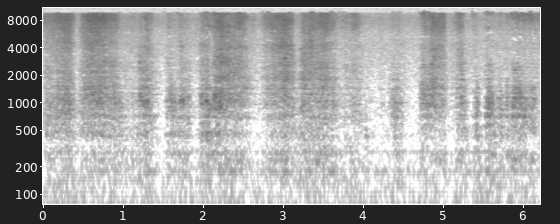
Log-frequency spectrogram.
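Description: Faint scratching of a 4B graphite pencil sketching on drawing paper, in a series of short, light strokes.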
